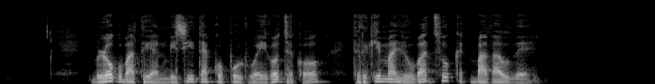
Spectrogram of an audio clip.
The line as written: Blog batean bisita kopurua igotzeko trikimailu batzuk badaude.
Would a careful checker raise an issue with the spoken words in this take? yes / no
no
